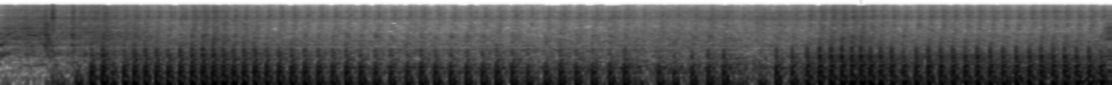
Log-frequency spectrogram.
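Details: Yamaha Mio/Fino/Soul/Xeon-type scooter engine after adjusting intake and exhaust valve clearance: an even, steady single-cylinder putter that picks up slightly on the throttle, with no valve-train ticking, so the clearance is not too loose; healthy running.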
